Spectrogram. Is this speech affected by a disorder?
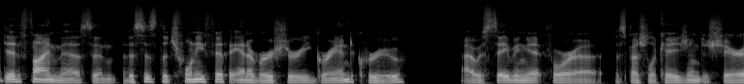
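No.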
